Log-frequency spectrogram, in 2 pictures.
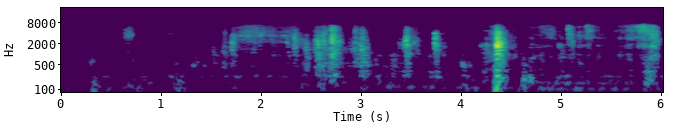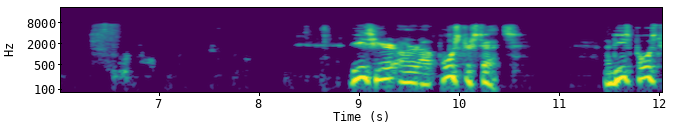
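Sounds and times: paper rustling: 0:00.6 - 0:06.8.

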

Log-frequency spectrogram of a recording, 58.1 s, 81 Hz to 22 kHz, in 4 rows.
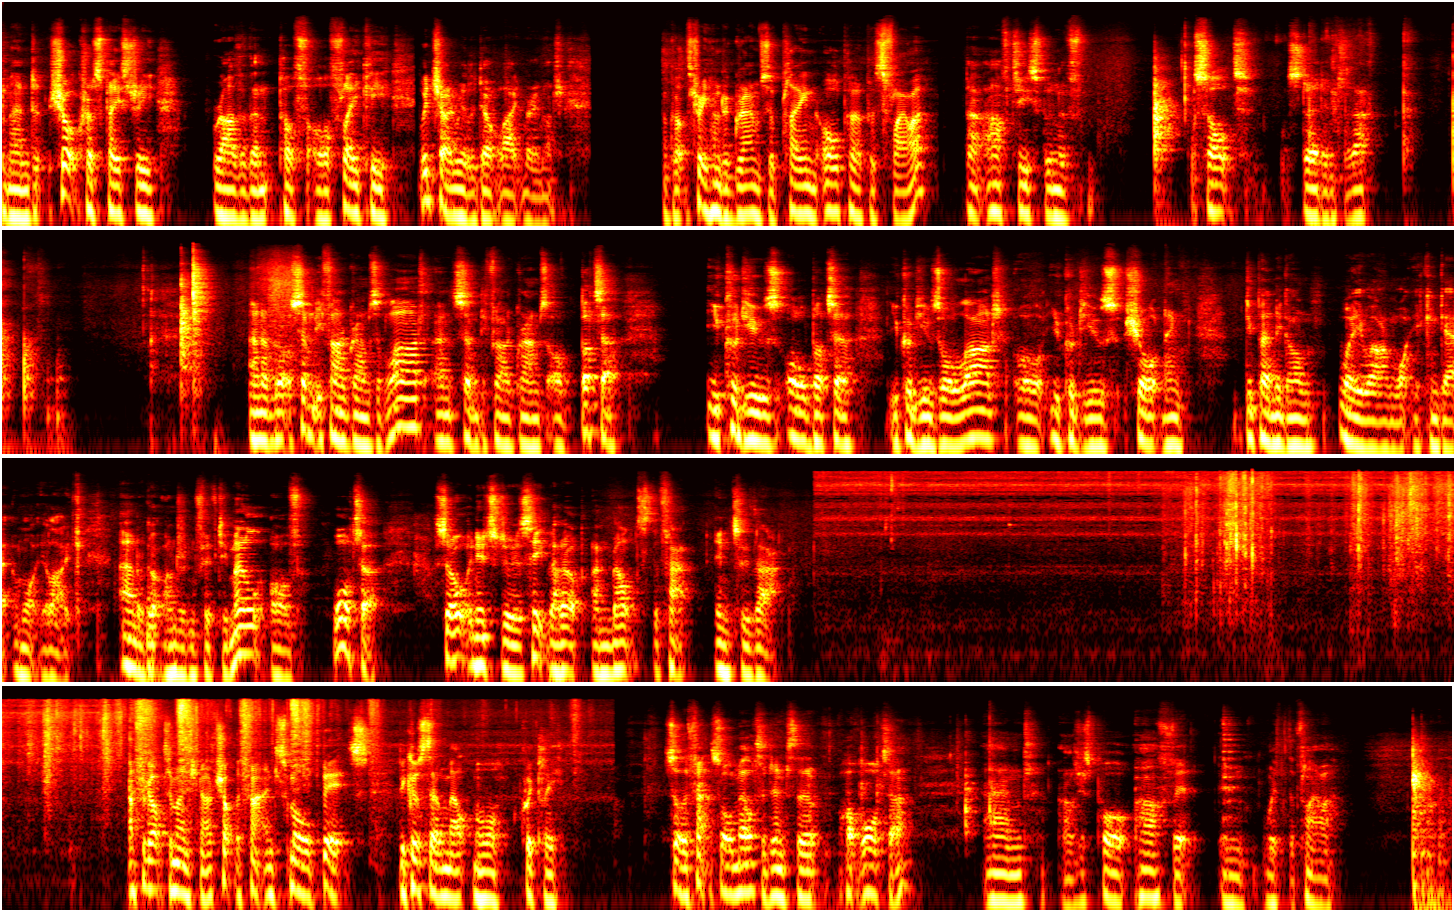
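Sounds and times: fat bubbling and crackling in water: 0:37.2 - 0:45.5.

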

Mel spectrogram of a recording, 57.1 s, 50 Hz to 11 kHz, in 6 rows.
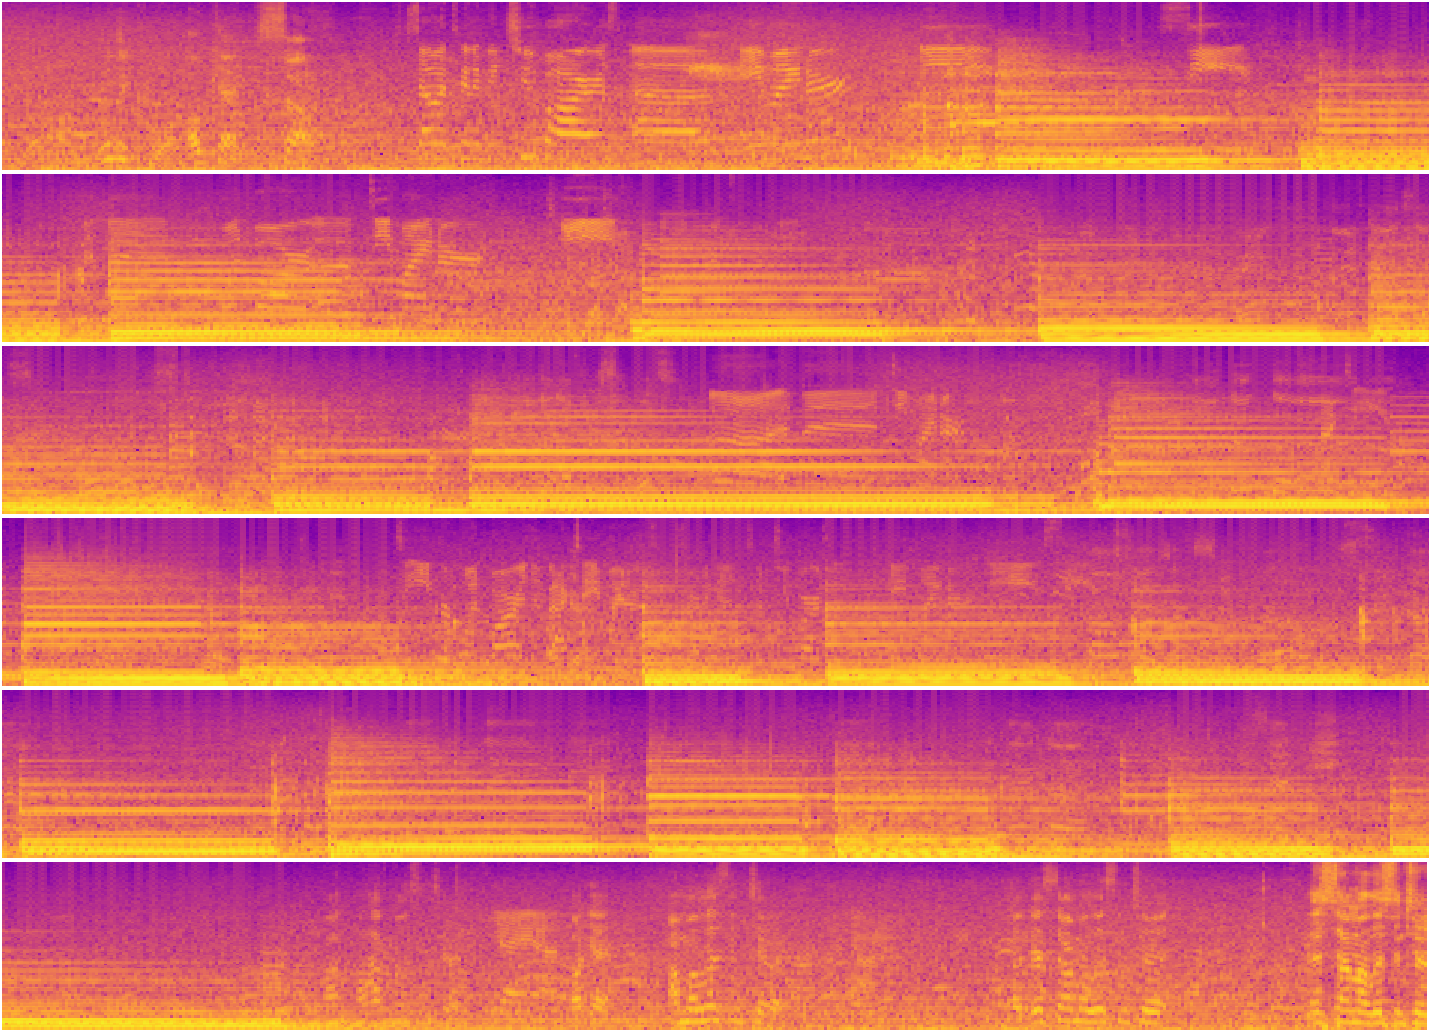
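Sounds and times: guitar playing chords: 0:01.9 - 0:57.0.

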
